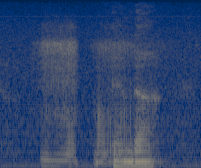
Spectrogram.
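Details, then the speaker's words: Sasha snoring while sound asleep just after midnight, one hand up in the air: two drawn-out, buzzing, slightly whistling breaths over quiet room noise; loud snoring. "same hand up in the air one hand in the air one hand in the side of course it's a loud breathing or in this case snoring how you doing baby she's out pretty good"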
